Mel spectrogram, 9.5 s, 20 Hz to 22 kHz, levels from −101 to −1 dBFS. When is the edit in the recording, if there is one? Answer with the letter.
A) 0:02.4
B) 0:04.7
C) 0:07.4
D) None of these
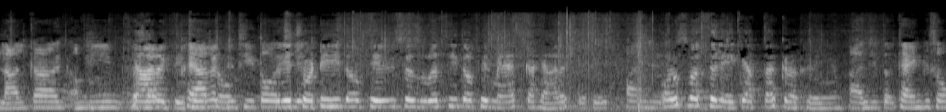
D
